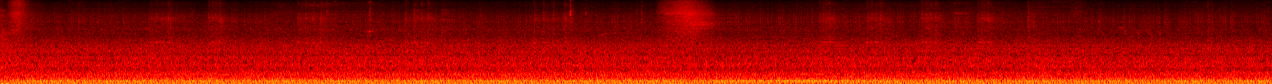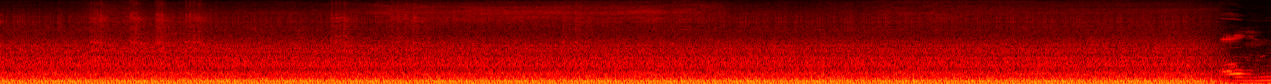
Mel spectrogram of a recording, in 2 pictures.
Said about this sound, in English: It's a semi. It's a stuck semi.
